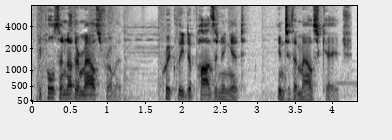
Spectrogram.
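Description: A man's voice: fairly low pitch, fairly quick, soft background music. A man narrating scripted stage directions for an audio play.

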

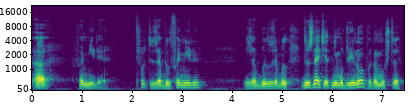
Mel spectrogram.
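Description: An actor in a Soviet radio play voicing a pompous, self-important housing activist who speechifies officiously with false modesty. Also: male voice, fairly low pitch, darkish tone, close to an everyday voice. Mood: fussy. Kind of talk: Soviet radio theatre acting.

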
